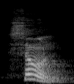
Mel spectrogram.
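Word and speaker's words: shone: সন, সনটাকে সন এইভাবে উচ্চারণ করব, এবং এর মানে হচ্ছে উজ্জ্বল হয়েছিল, উজ্জ্বল, অর্থাৎ গেভ আউট এ স্মাইল, ব্রাইট লাইট, উজ্জ্বল আলো।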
